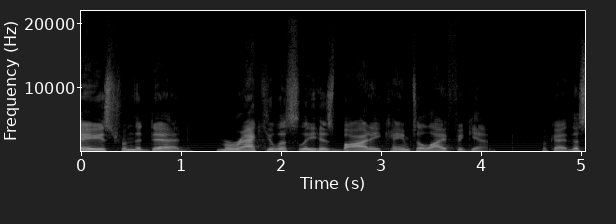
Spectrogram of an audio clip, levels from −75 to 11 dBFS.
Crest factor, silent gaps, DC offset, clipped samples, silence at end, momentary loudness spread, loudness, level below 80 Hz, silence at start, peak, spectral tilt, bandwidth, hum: 24 dB; none; under 0.1%; under 0.1%; 0 s; 12 LU; -36 LUFS; -84 dBFS; 0 s; -12 dBFS; -4.5 dB/octave; over 20 kHz; none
